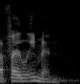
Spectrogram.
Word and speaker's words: Philemon: 1106, don't be afraid to look up Philemon in the index otherwise, and it's spelled P-H-I-L, like Phil, Philemon.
